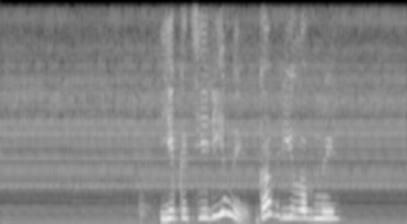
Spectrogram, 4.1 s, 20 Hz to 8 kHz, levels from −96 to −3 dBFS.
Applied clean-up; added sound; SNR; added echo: none; Domestic sounds, home sounds; 11 dB; none.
